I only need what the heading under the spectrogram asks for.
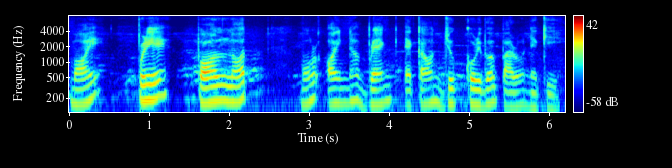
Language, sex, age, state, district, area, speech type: Assamese, male, 30-45, Assam, Biswanath, rural, read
